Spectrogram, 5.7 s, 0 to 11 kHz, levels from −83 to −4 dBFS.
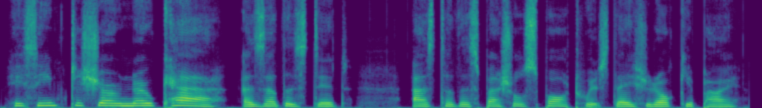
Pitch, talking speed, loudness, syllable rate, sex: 220 Hz, 190 wpm, -18 LUFS, 4.7 syllables/s, female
